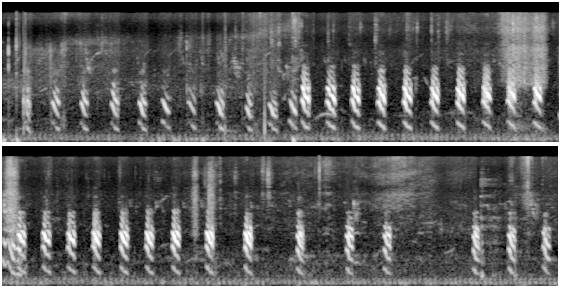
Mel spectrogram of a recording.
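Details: Grey francolin, known in Hindi as bhura teetar, calling in a long, fast series of sharp, rising notes, about four per second, which grow louder after the first few seconds. A low hum runs underneath.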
